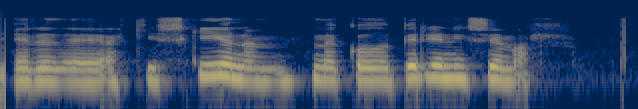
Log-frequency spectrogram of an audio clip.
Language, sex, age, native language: Icelandic, female, 30-39, Icelandic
